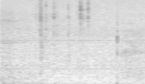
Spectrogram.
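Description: A few faint key presses on a computer keyboard, scattered clicks while a command line is being edited.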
